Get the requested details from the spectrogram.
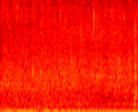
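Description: Water splashes steadily in a fountain.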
